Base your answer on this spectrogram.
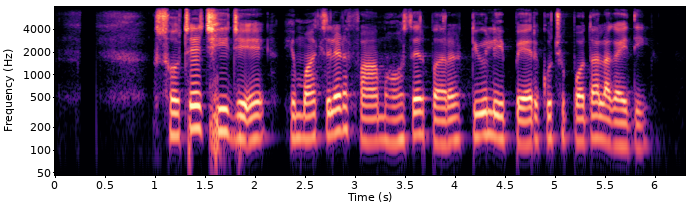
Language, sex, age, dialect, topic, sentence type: Magahi, male, 18-24, Northeastern/Surjapuri, agriculture, statement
